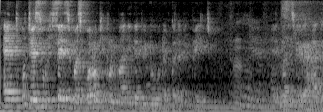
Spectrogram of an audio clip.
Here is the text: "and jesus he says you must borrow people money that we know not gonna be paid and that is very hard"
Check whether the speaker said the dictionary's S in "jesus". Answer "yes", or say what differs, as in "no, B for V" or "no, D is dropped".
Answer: no, S is dropped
